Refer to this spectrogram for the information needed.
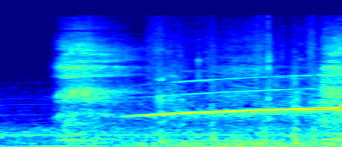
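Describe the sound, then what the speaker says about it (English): A rising siren wails in a Minecraft horror custom map game, a steady tone climbing slowly in pitch over a noisy rumbling backdrop, growing louder toward the end with no talk. "Okay, sirens. Not good."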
